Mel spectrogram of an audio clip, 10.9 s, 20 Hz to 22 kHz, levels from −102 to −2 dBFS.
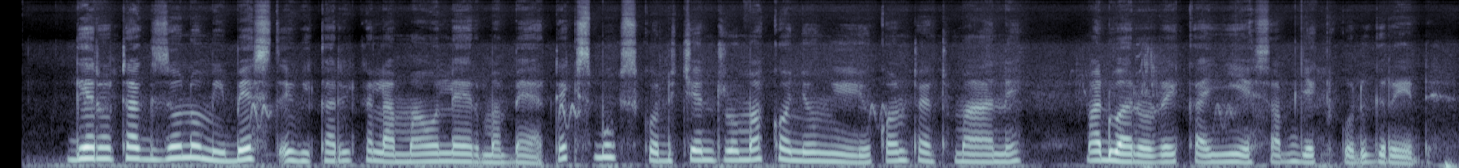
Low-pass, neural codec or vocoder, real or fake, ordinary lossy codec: none; none; real; none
